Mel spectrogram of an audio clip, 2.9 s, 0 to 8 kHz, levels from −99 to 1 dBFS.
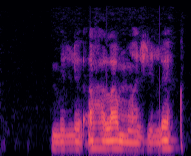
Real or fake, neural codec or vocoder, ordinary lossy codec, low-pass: real; none; Opus, 64 kbps; 7.2 kHz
